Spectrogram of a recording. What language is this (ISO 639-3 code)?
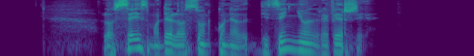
spa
